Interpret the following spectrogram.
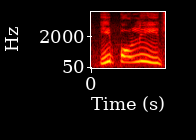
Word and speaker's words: Hippolyte: And that is how the French Ipolite, which looks like Hippolyte if you spell it in American, that is how Ipolite Bouchard ends up joining the Argentinian navy.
